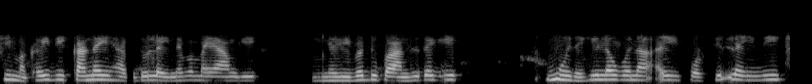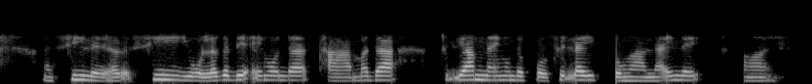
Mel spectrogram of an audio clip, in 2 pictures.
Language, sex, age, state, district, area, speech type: Manipuri, female, 45-60, Manipur, Kangpokpi, urban, conversation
